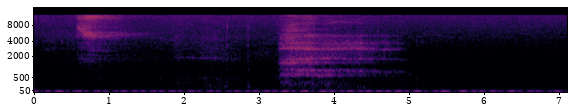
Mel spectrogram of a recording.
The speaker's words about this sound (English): Everybody look at me. And take a nice deep breath on this.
